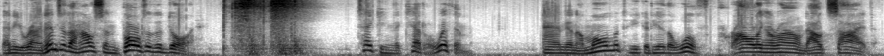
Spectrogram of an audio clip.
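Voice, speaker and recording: A man's voice: medium pitch, lively intonation, moderate pace, a little mellow. A man narrating a scripted children's story in the style of a 1960s record. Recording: old 1960s record, clear background noise.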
